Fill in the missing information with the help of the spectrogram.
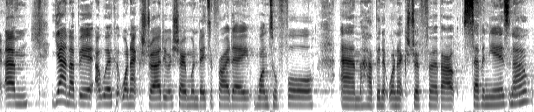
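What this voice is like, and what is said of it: Manchester English accent. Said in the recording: “I'm originally from Manchester, which is probably why I've got a funny accent”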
